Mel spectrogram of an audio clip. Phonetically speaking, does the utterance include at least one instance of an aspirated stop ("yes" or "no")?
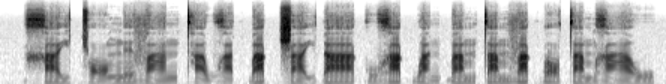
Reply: yes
